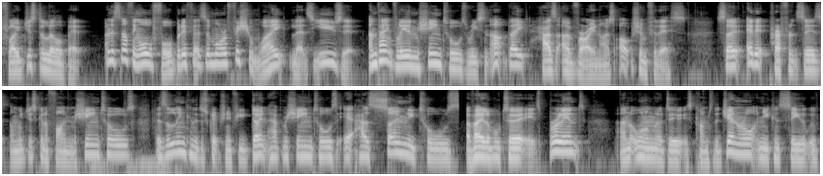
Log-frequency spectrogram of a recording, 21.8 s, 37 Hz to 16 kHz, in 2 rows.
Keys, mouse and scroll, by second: 2.4 shift+middle click, 3.5-4.1 scroll up 1, 4.1-4.8 scroll down 1, 9.1 click, 12.5 m, 14.5 click, 15.0 double click, 16.2-17.0 scroll down 1, 18.7 click, 19.3-20.2 scroll up 1, 20.2 click, 20.8-21.8 scroll down 1.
